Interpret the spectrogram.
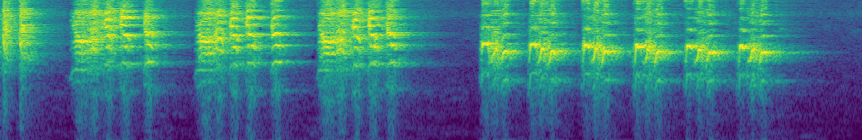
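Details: Long-tailed shrike (cendet) with its 'isian mantan' fill, uttering a series of raspy squawking bursts, first four broad chatters, then six quicker grating notes with a faint whistled edge.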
